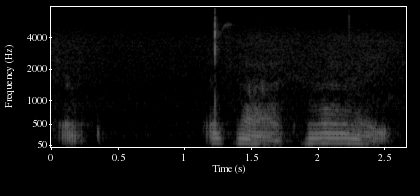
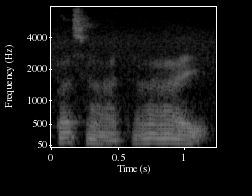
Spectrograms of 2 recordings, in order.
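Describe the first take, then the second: First: Pa, sa, thaï whispered syllable by syllable; whispered repeat. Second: Slow syllables. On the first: Teacher to French learners, repeating the Thai word in a whisper. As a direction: breathe Pa, sa, thaï with no voice. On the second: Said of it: "Le langage". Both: Shown as a demonstration.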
